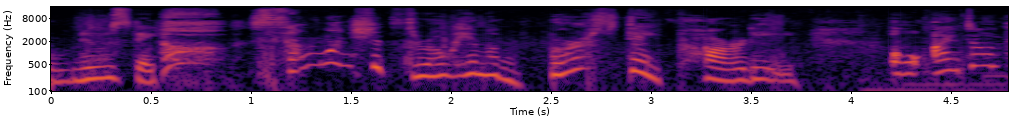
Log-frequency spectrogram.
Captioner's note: gasps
